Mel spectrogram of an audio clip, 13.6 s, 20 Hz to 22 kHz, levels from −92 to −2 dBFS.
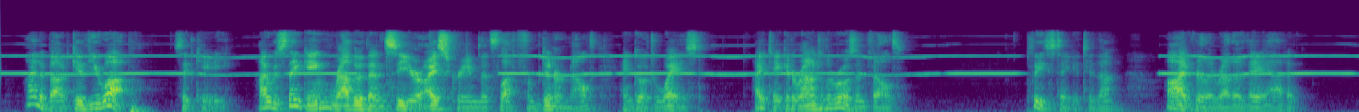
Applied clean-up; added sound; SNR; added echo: none; Wind instrument, woodwind instrument; 9 dB; reverberation time 0.2 s.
